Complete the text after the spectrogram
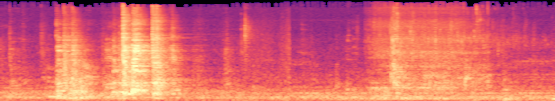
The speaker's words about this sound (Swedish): Då ska jag då börja med att ta fram en kastrull.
